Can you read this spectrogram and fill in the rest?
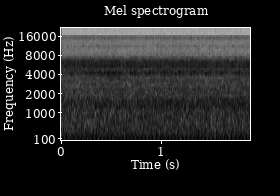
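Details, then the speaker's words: Renault Laguna 3 Coupé 2.0 dCi 180 diesel at idle after a fix to the upper dashboard: steady, even low throb with no buzz or rattle from the dash; normal idle, dashboard vibration gone. "maintenant je vous laisse écouter le bruit il ya plus de vibrations voilà parce que faite sur ce modèle là c'est là c'est la partie haute la partie haute du tableau de bord qui il ya que ça qui vibre"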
